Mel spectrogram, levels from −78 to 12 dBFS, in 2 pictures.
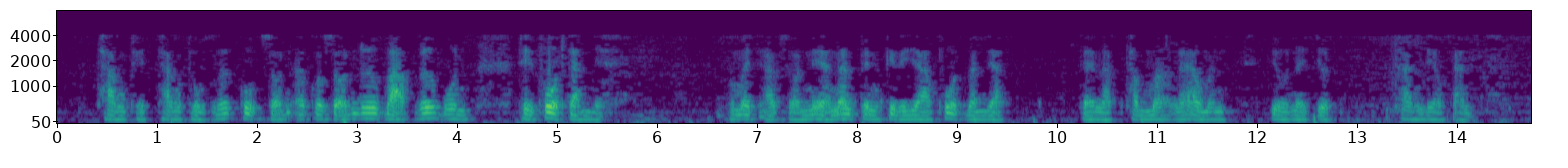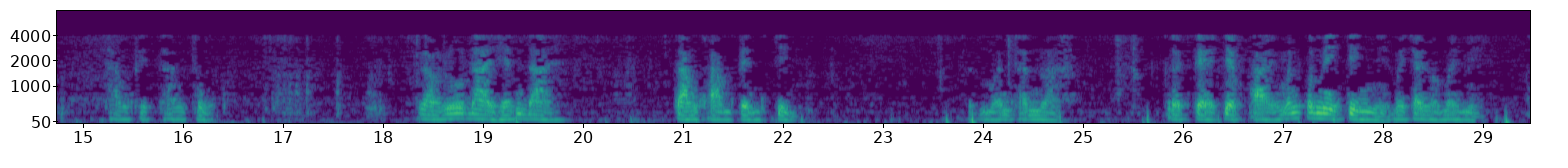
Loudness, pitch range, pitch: -24 LUFS, 105-120 Hz, 110 Hz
